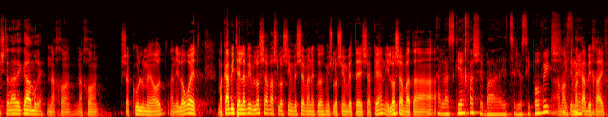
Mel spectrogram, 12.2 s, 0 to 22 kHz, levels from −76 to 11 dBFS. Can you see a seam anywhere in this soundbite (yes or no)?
no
